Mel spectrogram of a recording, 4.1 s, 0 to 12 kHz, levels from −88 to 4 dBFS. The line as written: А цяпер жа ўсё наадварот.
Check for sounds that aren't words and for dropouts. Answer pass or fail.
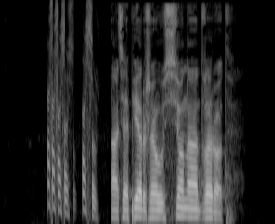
fail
